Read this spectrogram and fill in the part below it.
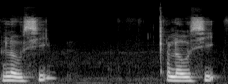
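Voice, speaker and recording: A woman's voice: lowish voice, steady tone, takes it slowly, warm tone. A woman in her forties from France, chatting casually to camera in a rambling, self-mocking way with many hesitations. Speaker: book vlogger.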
